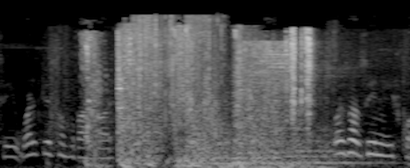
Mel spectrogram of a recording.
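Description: A pickaxe strikes a wall with loud thwacks.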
